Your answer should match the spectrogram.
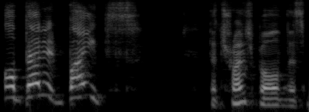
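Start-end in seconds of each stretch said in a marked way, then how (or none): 0.1-1.4 put-on much higher, slow little-girl warning; high child's voice warning the headmistress; Lavender crying out. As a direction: call the warning like a small girl. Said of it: "cried Lavender".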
